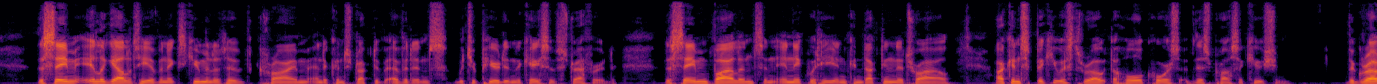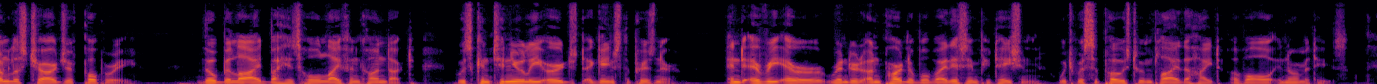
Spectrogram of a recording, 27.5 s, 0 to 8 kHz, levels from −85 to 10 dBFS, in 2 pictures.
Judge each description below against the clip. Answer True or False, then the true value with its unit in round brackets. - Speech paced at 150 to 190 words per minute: True (160 wpm)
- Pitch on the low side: True (115 Hz)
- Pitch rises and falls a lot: False (3.3 semitones)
